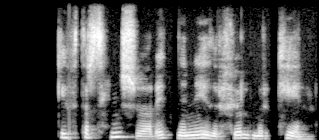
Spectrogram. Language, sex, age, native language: Icelandic, female, 30-39, Icelandic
